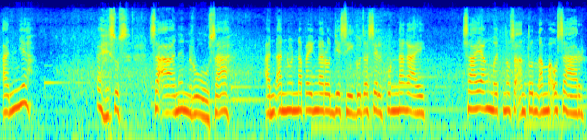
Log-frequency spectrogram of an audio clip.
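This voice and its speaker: A woman's voice: fairly high pitch, fairly even intonation, a little slow, pauses often, a little hiss or hum, close to an everyday voice. A woman playing a fretful, thrifty middle-aged mother in a radio drama, with an Ilocano accent and a plaintive, exclaiming delivery. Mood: protesting. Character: Rosa's mother, a fretful, thrifty rural wife.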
